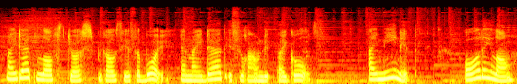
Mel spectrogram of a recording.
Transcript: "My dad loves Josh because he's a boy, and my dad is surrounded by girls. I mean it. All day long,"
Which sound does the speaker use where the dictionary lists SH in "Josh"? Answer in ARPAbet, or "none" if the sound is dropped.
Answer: S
